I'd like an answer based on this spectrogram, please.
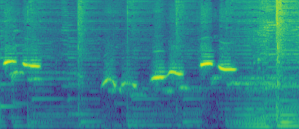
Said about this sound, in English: Ah, grumble. Give a whistle.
